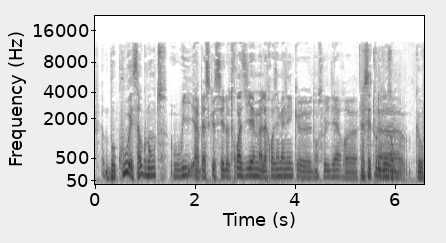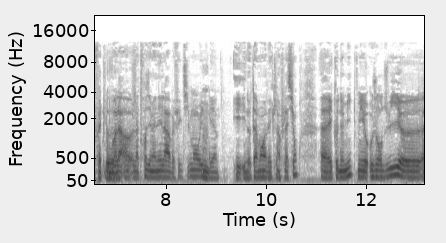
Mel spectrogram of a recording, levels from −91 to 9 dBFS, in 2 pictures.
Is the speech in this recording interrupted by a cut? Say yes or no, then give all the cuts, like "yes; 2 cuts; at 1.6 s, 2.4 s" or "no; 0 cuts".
yes; 1 cut; at 8.9 s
